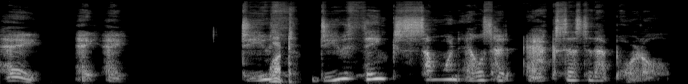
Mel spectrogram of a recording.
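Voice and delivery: soft, close whisper near the ear. Voicing a character pulling another down to ask something: whispering in character's ear. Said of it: "whispering to his ear".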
